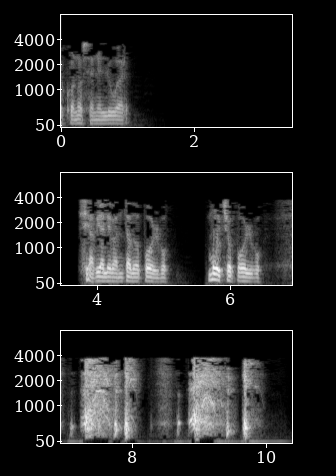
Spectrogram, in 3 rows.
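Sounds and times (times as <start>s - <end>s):
speech: 0.0s - 1.1s, 3.8s - 7.8s
person coughing harshly from dust: 7.0s - 10.0s.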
